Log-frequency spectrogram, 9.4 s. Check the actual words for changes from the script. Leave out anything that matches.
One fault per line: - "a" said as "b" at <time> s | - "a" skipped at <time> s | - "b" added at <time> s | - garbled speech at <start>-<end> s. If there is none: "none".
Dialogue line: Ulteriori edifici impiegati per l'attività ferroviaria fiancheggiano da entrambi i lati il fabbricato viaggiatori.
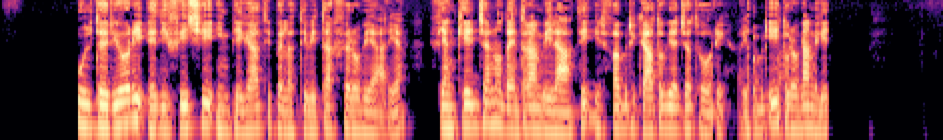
- garbled speech at 7.4-8.3 s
